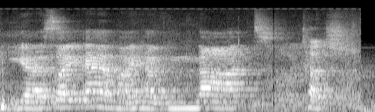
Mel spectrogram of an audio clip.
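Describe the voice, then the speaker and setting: A woman speaks at a very slow pace. Noticeable background noise and a strong room echo surround her voice. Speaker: teacher introducing herself. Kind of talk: casual self-introduction to students. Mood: playful, cheerful. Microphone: camera far.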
